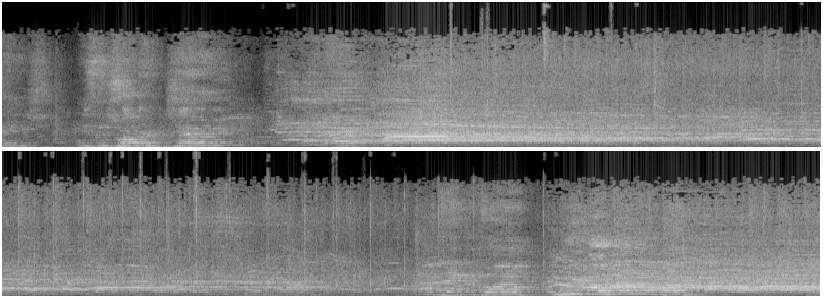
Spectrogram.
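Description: A rock band plays loud live music in a large echoing room.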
